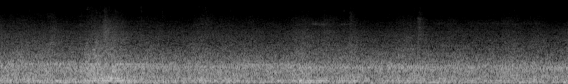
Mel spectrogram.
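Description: Interior running sound of a Kintetsu 1233 series electric train: a steady rumble of wheels on rail with low hum. A faint high inverter tone from the VVVF traction equipment fades about a second and a half in.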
